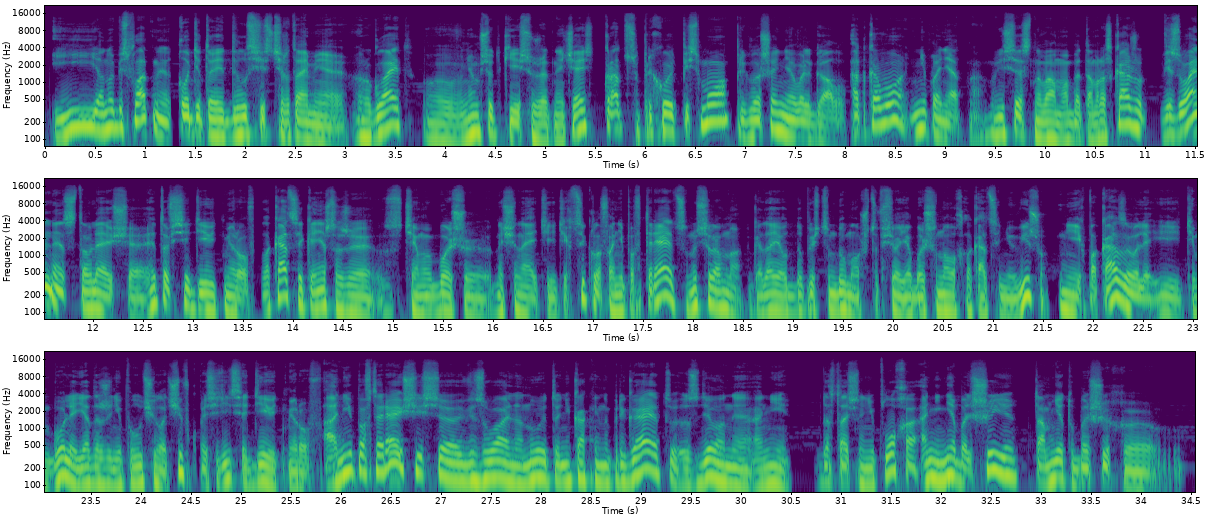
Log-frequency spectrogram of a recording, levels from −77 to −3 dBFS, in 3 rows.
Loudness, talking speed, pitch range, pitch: -20 LUFS, 165 wpm, 95-135 Hz, 110 Hz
